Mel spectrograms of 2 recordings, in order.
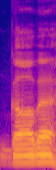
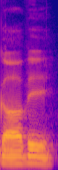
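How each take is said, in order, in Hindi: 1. शब्द का अंत खुले 'ai' स्वर से होता है। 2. शब्द का अंत बंद 'e' स्वर से होता है। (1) "ਵਾਵੇ ਦਲਾਈਆਂ ਵੈ" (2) "ਇਸੇ ਤਰ੍ਹਾਂ ਪਾਠ ਬੋਲਿਆ ਜਾਂਦਾ ਹੈ"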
